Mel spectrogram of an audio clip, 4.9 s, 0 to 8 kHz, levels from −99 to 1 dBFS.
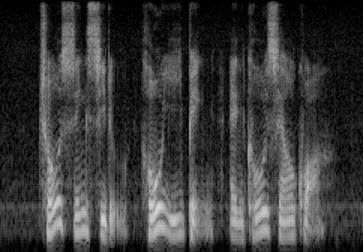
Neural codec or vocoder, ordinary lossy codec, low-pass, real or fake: none; none; none; real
